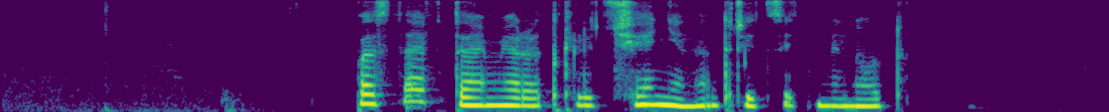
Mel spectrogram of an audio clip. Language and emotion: Russian, neutral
